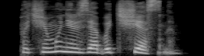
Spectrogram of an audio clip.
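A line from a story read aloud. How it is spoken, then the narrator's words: Tearful whisper. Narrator (Russian): прошептала сквозь слезы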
